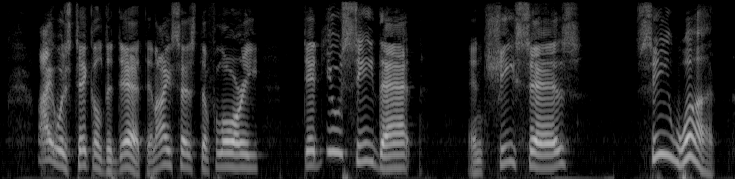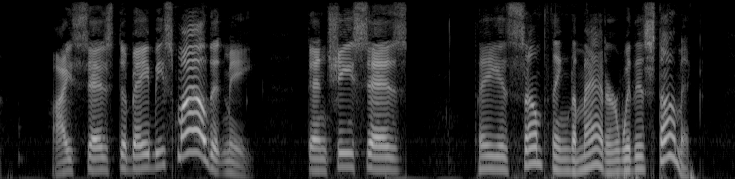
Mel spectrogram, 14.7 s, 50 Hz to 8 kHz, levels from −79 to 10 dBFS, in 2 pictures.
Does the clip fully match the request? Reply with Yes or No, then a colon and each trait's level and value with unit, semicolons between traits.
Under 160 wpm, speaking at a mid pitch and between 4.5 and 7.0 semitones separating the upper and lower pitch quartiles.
Yes: average, 150 wpm; medium, 180 Hz; average, 5.2 semitones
